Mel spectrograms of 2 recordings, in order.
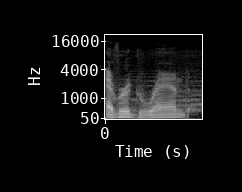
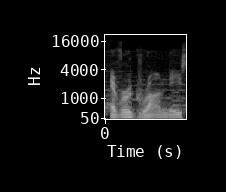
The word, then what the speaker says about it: Evergrande: over here leading into Evergrande City, or Evergrande City. It looks more like Grande to me, but apparently the anime pronounced it Grand, and the anime, grand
